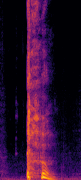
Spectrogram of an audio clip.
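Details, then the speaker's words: Adult man whose voice is hoarse, which he blames on the weather change: a single sharp cough followed by a voiced, rasping throat clear; cough and throat clearing. "though again excuse my voice is not what I want it to be but what are you going to do this weather change doesn't help any"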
